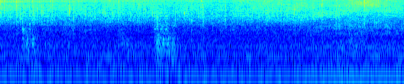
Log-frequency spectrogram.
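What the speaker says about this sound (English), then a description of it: "I'm just going to saute my Swiss chard with that" Swiss chard sautéing with tomato in a hot pan gives a steady, close sizzle and hiss throughout, with a few faint clinks of a utensil against the pan and no talking.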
